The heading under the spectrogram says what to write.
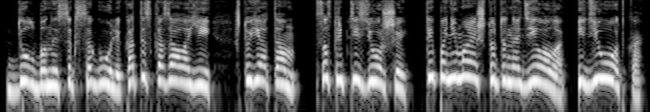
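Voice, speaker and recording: A woman voicing a hot-tempered young man who shouts accusations at his sister in an audiobook. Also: fairly low pitch, flat delivery, fast talker, slightly rough, no echo, clean studio sound. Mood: ranting.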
